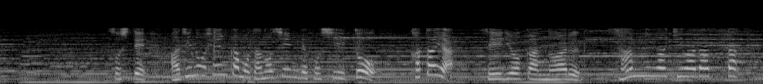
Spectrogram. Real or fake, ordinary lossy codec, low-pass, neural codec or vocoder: real; none; 5.4 kHz; none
